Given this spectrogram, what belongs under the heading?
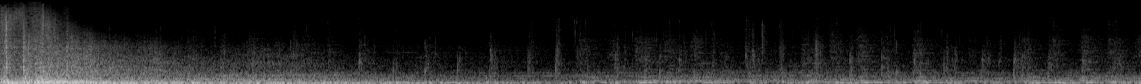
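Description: In Hogwarts Legacy, a Confringo blasting spell goes off with a single loud, booming explosion, then a rumbling, crackling tail that fades over several seconds and is dotted with small thuds.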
